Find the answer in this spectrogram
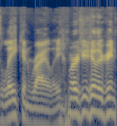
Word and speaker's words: Laken Riley: It's not Lincoln Riley. Her name is Laken Riley.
